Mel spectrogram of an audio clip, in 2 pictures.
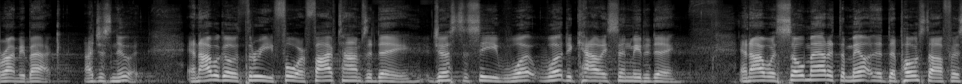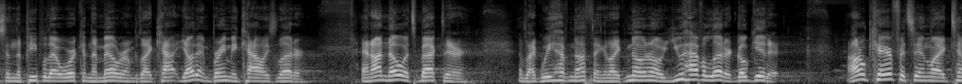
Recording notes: At The Fellowship at Two Rivers. Recorded live on August 4, 2019.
